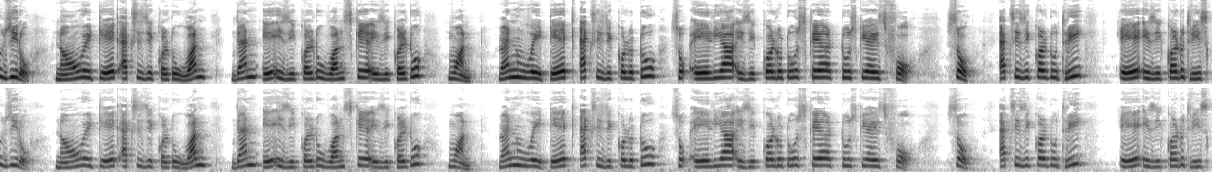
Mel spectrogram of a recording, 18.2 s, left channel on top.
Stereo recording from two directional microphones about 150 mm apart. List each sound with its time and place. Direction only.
0.0 s speech: 50° left (ahead or behind)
